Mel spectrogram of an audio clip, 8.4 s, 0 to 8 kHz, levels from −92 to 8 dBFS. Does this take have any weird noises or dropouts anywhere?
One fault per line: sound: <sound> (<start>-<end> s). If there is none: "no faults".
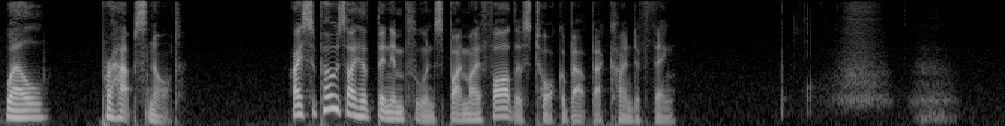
sound: breath (6.5-8.1 s)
